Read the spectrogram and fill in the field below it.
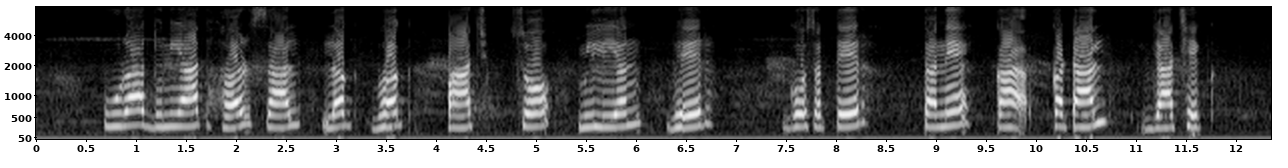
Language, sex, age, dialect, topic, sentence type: Magahi, female, 18-24, Northeastern/Surjapuri, agriculture, statement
